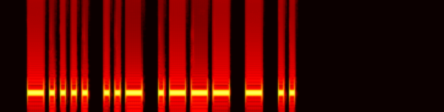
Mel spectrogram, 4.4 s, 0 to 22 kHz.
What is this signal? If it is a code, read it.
Morse code, heard as a keyed tone, about 22 wpm, 700 Hz. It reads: 6UJTI
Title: Five Challenging Letter-Number Combinations 22wpm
